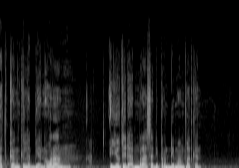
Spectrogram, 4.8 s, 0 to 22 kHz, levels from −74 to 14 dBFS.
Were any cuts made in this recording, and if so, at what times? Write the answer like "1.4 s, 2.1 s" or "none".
none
